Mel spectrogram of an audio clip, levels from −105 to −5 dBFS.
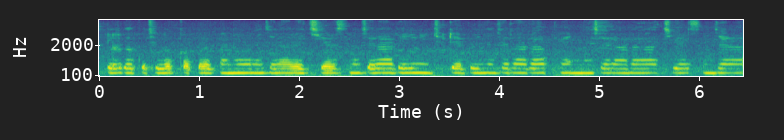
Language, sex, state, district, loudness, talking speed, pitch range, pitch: Hindi, male, Odisha, Khordha, -15 LUFS, 240 wpm, 220-230 Hz, 225 Hz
